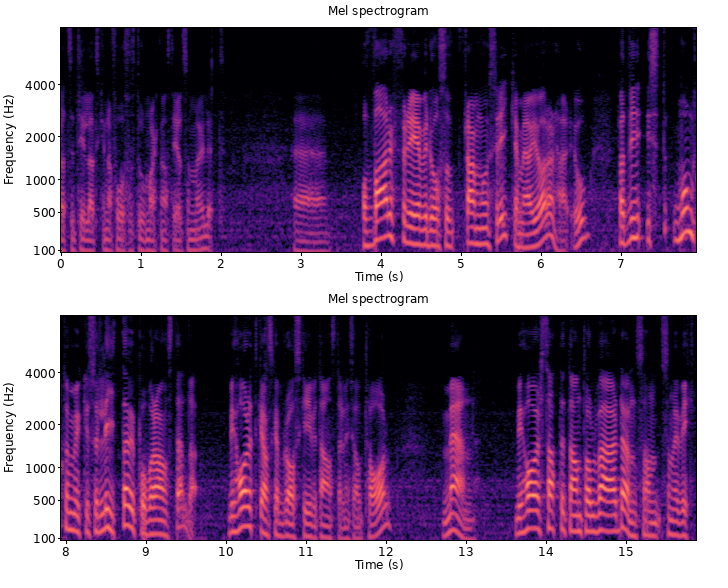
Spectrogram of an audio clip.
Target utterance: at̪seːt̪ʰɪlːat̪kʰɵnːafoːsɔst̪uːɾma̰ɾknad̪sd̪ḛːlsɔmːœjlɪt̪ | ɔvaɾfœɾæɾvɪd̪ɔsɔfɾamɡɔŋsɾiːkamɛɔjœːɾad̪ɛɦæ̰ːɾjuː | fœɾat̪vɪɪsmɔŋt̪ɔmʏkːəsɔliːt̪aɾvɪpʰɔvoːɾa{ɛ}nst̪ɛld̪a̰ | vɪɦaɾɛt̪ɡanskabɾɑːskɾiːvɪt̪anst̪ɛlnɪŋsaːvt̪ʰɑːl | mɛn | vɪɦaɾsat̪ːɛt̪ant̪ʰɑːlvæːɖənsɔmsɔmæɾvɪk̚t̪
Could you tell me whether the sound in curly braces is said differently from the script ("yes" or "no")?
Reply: yes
